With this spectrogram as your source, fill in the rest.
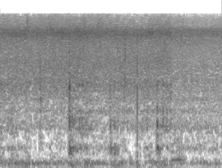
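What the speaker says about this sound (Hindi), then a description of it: "इसके अंदर इस स्टेज में मैं ऐड करूँगी लौंग, इलायची और ज़ीरा और इसको भी मैं साथ फ्राई करूँगी।" Cloves, cardamom and cumin fry with onions in a pan for a mutton shahi dish, giving a steady, soft hiss of sizzling oil with occasional light stirring clicks close by, and no voices.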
